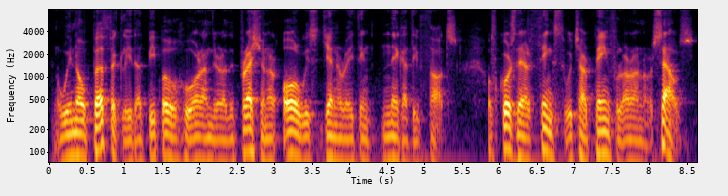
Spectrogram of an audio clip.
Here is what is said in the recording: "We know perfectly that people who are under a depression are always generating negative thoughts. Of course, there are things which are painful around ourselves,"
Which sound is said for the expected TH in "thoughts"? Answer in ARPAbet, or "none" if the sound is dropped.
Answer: TH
